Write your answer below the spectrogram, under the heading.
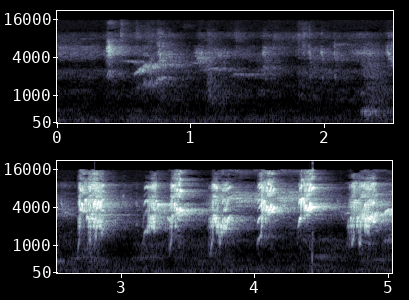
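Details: Javan myna calls meant as a lure for catching birds: soft slurred whistles and wheezes, then a series of strident scratchy squawks about twice a second.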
